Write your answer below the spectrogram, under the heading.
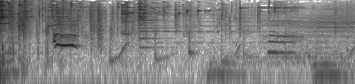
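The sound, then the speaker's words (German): A fake glass ruby shatters in a sharp, bright burst, followed by several scattered clinks and tinkles of falling pieces. “Sag ich doch, einen echten Rubin kann man nicht zerbrechen.”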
